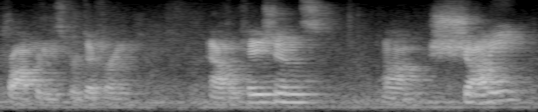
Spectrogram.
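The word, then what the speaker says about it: Schottky: for different applications um shoty be careful how you pronounce this one so s c h o TT k y shoddy so don't substitute the O for I um xener diodes um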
